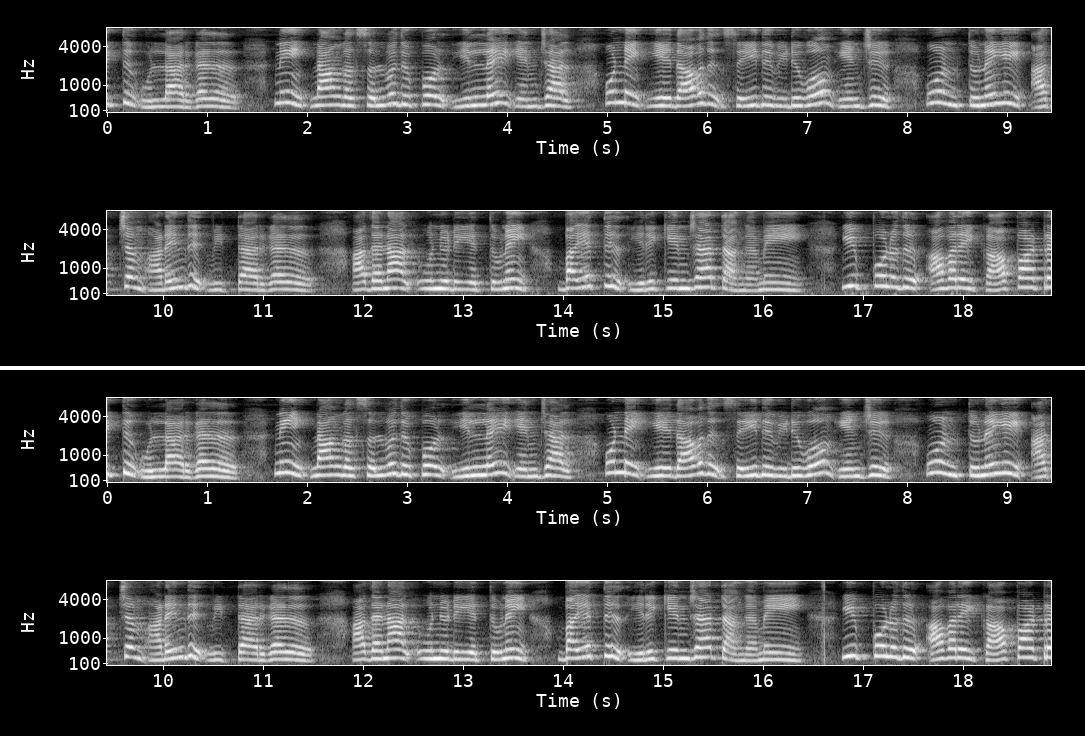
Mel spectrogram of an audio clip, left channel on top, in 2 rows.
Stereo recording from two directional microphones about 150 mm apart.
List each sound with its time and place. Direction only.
0.1 s a woman's voice: 35° right (ahead or behind)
